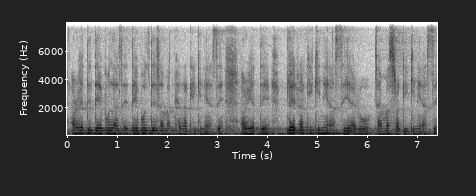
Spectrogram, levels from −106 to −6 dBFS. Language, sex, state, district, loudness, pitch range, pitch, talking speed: Nagamese, female, Nagaland, Dimapur, -16 LUFS, 185-200 Hz, 195 Hz, 180 wpm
